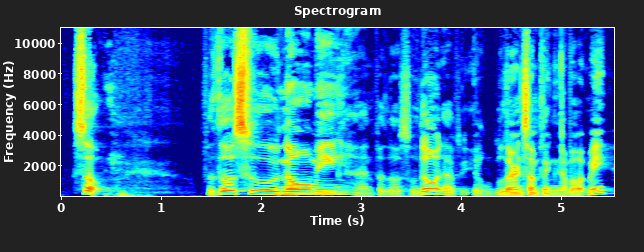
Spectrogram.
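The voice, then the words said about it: Jamaican accent. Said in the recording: “what's that accent? It's because I'm from Jamaica.”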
